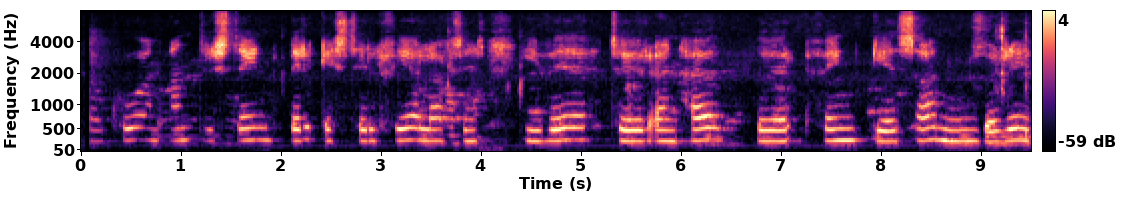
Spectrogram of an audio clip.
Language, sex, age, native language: Icelandic, female, 30-39, Icelandic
